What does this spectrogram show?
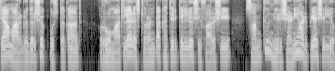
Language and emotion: Goan Konkani, sad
